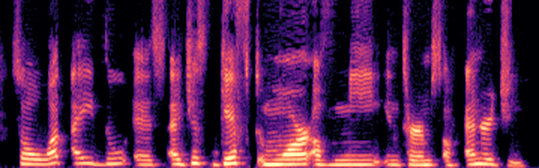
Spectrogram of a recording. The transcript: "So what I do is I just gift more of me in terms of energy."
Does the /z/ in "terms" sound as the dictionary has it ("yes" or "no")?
no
